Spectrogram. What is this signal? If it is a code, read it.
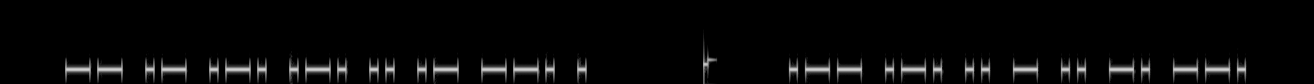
Morse code, heard as a keyed tone, about 15 wpm, 700 Hz. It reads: MARRIAGE WRITING
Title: Sentences from Top 800 Words - New Word Drill - 15wpm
